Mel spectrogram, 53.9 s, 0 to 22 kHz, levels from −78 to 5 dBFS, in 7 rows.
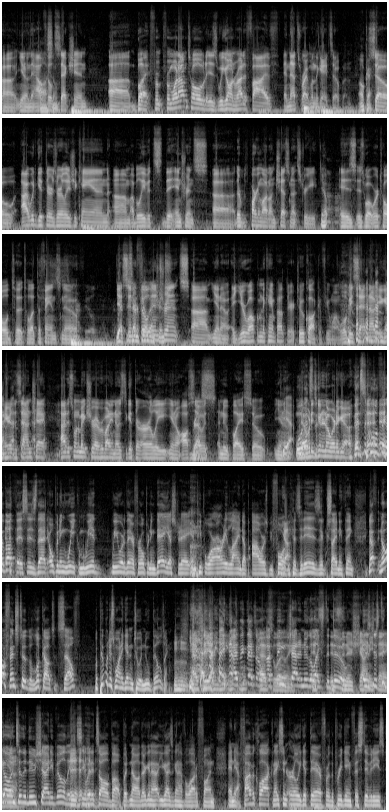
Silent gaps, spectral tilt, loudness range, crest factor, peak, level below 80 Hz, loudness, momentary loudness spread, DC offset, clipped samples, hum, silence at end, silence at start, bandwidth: none; -4.5 dB/octave; 5 LU; 14 dB; -2 dBFS; -30 dBFS; -16 LUFS; 8 LU; under 0.1%; under 0.1%; none; 0 s; 0 s; 19.5 kHz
